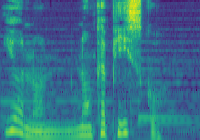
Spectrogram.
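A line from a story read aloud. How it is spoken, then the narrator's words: Perplexed murmur. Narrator (Italian): avevo mormorato perplesso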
